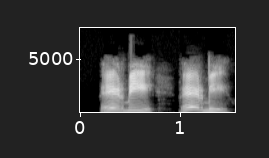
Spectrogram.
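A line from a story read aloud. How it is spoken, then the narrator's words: Yelled. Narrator (Italian): urla il biondo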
